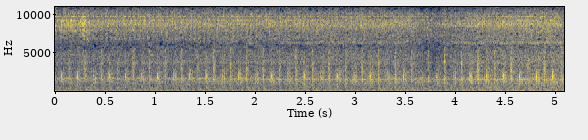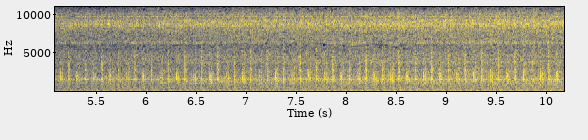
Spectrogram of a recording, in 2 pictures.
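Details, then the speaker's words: 1992 Chevrolet Caprice wagon V8 parts car, sat in a field, thought seized, running after storage. Faint even tick about three per second at idle; owner places it at front of engine, number eight rocker sounding a bit noisy, number two fine; unconfirmed. "definitely in the front of the engine H the number two rocker arms side sounds pretty good number eight sounds a little kny too"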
